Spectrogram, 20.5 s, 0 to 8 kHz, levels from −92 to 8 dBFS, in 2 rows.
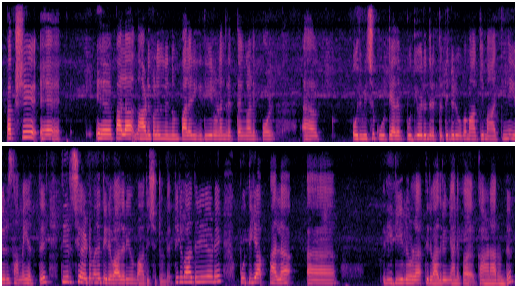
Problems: none marked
